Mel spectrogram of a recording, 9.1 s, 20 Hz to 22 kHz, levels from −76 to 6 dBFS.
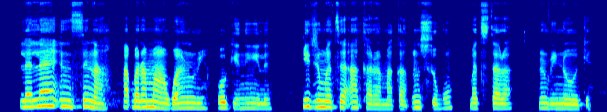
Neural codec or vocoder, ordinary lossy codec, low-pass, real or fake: vocoder, 48 kHz, 128 mel bands, Vocos; none; none; fake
